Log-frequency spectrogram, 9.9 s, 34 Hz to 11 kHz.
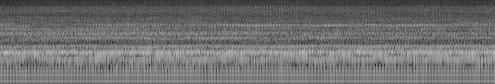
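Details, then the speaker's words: Alfa Romeo 156 Twin Spark with an intermediate idle-adjustment fault (owner reported 3,000–4,000 rpm idle): idle started at 1,200 rpm, then jumped to 2,000 rpm and holds there, a steady fast hum with no dip; high idle. "it started at 1,200 and then jump to 2,000 and it is at 2,000 right now"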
